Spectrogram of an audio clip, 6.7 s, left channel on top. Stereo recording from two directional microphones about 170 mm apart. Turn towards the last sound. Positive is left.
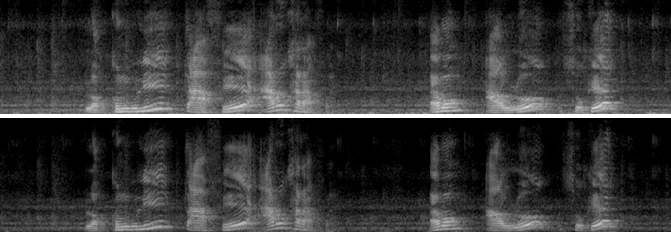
turn(degrees=5)  # may be behind; listen again after turning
